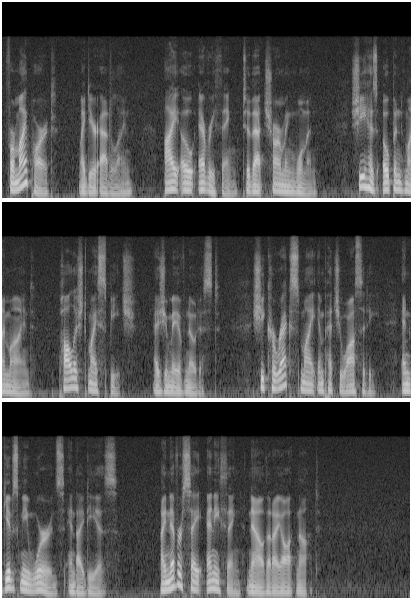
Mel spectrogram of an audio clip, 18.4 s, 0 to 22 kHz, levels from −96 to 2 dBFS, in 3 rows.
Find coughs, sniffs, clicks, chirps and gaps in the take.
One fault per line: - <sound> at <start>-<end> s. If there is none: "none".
none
